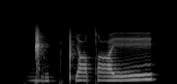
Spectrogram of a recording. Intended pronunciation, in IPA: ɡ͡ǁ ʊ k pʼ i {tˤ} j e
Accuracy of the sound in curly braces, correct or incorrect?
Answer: correct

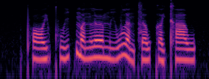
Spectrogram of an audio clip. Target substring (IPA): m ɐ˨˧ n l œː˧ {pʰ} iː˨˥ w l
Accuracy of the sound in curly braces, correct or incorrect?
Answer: incorrect: m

